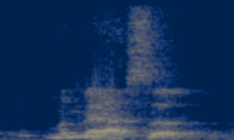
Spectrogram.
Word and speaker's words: Manasseh: better things just things Manasseh Manasseh made to forget made you guys have wrecked bass to forget okay make you forget that's pronounced ma na siya you may not even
